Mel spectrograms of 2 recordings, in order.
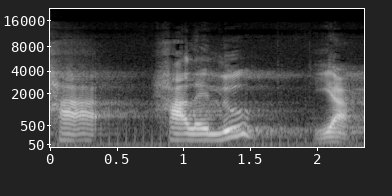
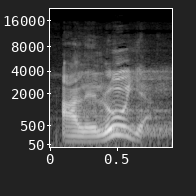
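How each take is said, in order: First: It begins with an audible h sound. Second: It begins directly with a vowel. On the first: This is how Hebrew speakers say it. "ellos dirían ha, aleluya, así lo pronuncian ellos" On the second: This is how Spanish speakers say it. "nosotros lo, lo pronunciamos como es aleluya"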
